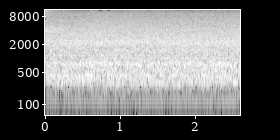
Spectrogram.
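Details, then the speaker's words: Packard Bell iMedia S3720 desktop: a small fan (about 80 mm or smaller) gives a steady, loud rushing hiss with no rattle or ticking, moving a lot of air; the owner suspects something inside has come disconnected. "So, something's not happy inside. It sound It's very loud. And I'm surprised at how much air that little fan is shifting."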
